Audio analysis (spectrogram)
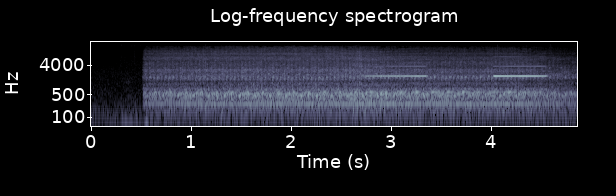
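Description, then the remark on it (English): A large vehicle's engine rumbles steadily while reversing, and a high electronic backup beep sounds twice, each tone held about half a second, over the motor noise. “Okay, back up. A little more. That's good. Kill the engine.”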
